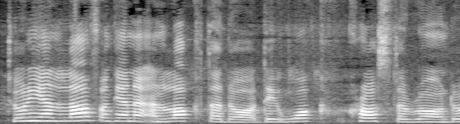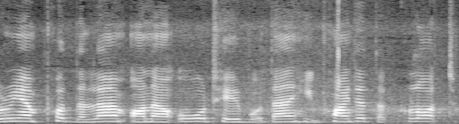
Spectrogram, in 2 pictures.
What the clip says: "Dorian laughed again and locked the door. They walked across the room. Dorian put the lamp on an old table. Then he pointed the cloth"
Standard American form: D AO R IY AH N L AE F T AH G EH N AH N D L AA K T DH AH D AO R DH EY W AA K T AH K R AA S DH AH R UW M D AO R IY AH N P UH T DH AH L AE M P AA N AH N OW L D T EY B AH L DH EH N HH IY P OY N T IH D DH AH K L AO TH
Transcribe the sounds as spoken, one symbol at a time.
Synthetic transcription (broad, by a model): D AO R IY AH N L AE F AH G EH N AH N L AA K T DH AH D AO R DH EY W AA K AH K R AA S DH AH R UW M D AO R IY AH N P UH T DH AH L AE M P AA N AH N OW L T EY B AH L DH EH N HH IY P OY N T IH D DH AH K L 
